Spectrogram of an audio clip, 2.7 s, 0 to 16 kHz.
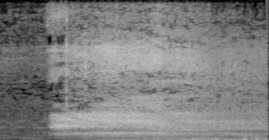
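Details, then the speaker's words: Lasko Weather Shield 20-inch box fan, heavily used for about a year, after cleaning and service, on low speed drawing 77.0 W at 120.4 V, 60 Hz: soft, steady air rush with faint low hum, no rattles or ticking; quiet, normal running. "Fan is very quiet. It's pushing a decent volume of air."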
